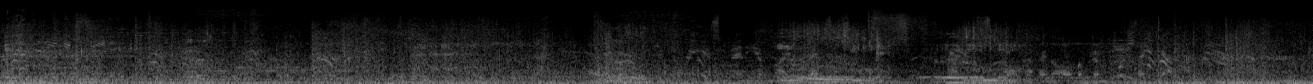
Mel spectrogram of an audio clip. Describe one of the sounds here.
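Game spells crackle and blast in quick bursts.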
